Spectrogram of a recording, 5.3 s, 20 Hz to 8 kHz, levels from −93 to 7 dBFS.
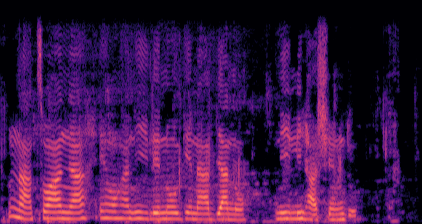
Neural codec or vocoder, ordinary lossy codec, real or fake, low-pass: none; none; real; 7.2 kHz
